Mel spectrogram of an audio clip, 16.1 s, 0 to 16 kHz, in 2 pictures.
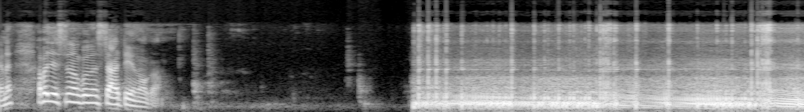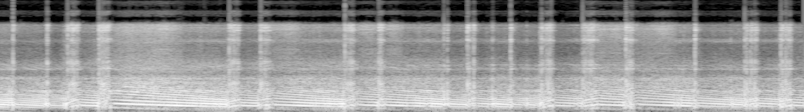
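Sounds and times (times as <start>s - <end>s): motorcycle engine revving: 4.1s - 16.0s.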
